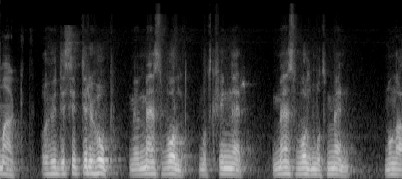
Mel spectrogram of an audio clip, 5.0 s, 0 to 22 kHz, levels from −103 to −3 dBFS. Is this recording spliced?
no; 0 cuts

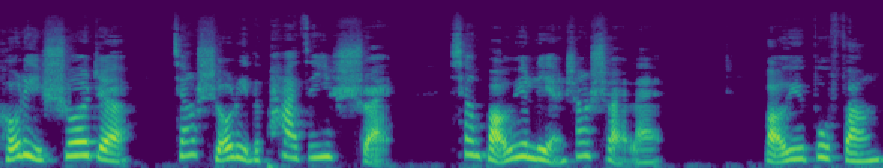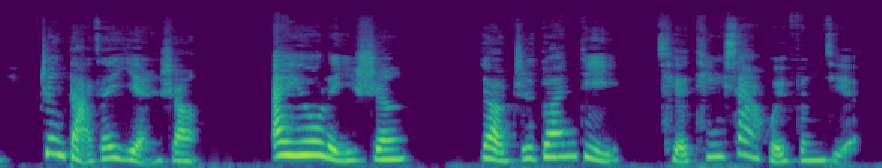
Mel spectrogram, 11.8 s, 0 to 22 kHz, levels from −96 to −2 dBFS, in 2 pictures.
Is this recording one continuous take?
yes; 0 cuts

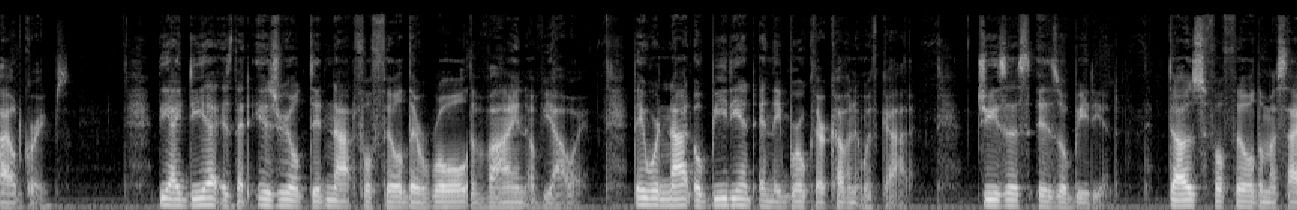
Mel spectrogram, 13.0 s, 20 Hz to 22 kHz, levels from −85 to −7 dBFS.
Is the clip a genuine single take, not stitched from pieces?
no; 1 cut; at 4.7 s

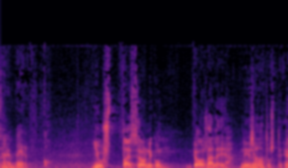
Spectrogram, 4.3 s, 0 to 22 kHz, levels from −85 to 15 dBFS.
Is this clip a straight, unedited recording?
no; 2 cuts; at 2.0 s, 3.1 s

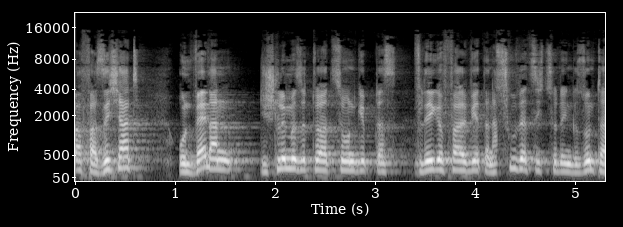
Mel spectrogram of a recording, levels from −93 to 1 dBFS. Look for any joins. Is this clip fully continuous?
no; 3 cuts; at 1.3 s, 3.4 s, 4.2 s

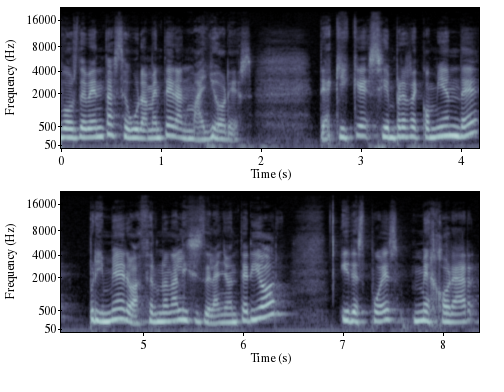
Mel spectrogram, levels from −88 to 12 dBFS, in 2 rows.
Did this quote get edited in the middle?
no; 0 cuts

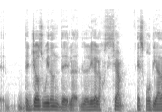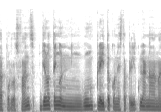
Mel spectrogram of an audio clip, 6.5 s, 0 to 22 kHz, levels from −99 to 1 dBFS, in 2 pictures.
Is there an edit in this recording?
no; 0 cuts

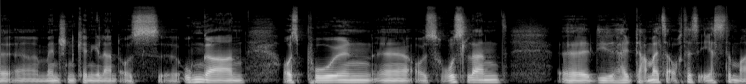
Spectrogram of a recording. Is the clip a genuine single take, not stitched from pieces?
yes; 0 cuts

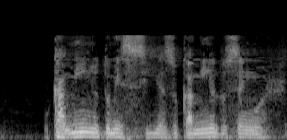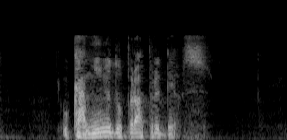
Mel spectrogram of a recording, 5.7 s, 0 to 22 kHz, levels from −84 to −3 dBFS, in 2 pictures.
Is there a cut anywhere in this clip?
no; 0 cuts

